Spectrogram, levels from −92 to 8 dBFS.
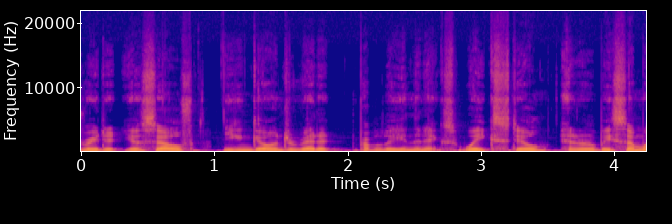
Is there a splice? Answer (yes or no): yes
